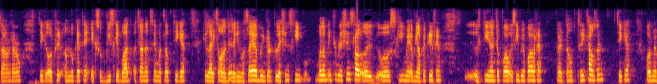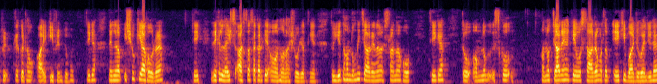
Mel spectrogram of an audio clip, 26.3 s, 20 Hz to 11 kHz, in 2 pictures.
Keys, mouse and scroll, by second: 2.0-4.7 drag, 9.6-11.3 drag, 11.3 KP_0, 11.5 KP_0, 15.7-18.8 drag, 22.2 click, 24.8-26.2 drag.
